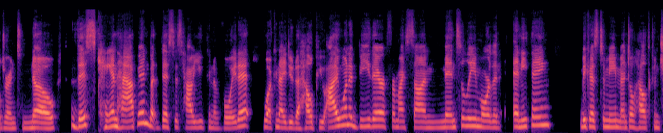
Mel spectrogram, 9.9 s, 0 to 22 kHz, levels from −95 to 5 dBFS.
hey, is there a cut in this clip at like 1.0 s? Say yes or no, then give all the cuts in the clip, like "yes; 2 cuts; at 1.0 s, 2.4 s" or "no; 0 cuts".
yes; 2 cuts; at 1.0 s, 7.5 s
